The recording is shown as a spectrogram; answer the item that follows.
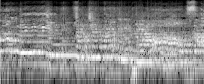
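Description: Women's choir singing a Chinese song in unison, holding long melodic notes.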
